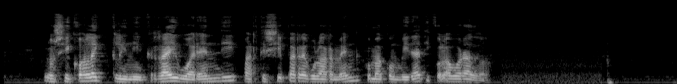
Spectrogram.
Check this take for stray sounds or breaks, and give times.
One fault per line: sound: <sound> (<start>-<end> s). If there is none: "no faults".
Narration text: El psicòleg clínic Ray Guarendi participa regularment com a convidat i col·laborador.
no faults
